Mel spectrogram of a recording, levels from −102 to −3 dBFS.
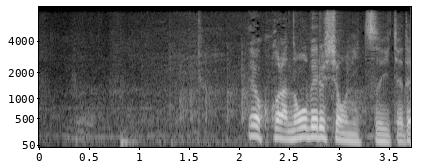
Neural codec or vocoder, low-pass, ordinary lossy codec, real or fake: none; 7.2 kHz; none; real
